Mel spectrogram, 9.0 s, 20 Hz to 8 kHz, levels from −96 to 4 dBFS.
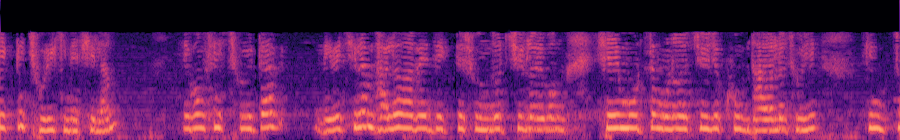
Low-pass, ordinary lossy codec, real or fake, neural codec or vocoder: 7.2 kHz; AAC, 16 kbps; fake; vocoder, 24 kHz, 100 mel bands, Vocos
